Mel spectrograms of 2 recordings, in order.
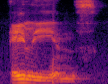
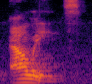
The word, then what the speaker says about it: Aleene's: And here in Oklahoma, we pronounce it Aleens. Aleene's. Because the AL is Al, and then it's Yeah. EENS. To us, it's Aleens, but I've heard it pronounced Aleens.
